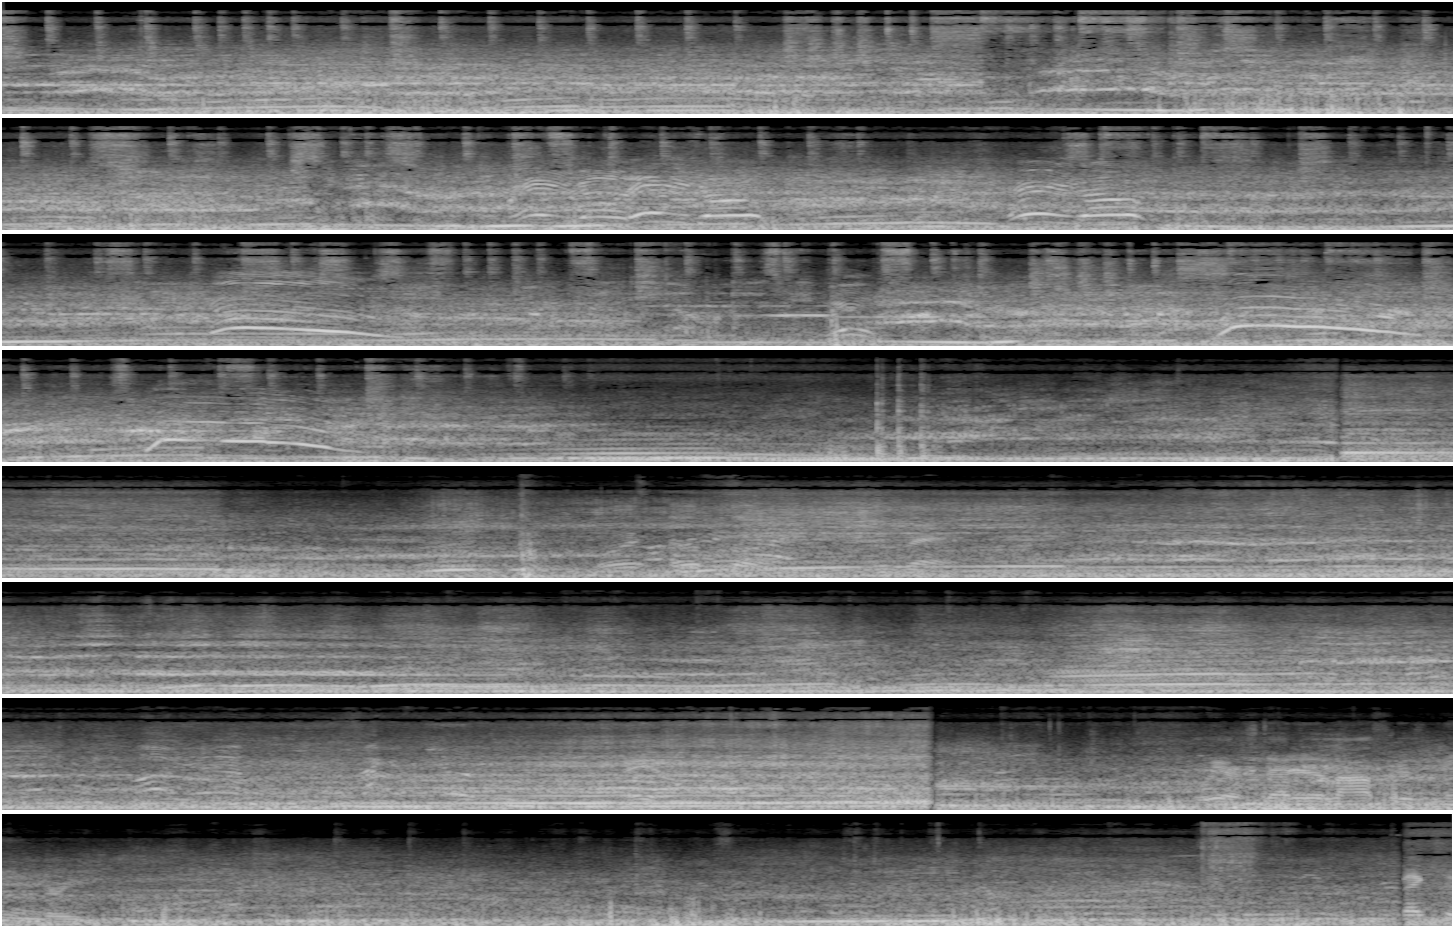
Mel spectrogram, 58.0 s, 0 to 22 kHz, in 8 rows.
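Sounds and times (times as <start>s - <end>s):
tyre squeal: 0.0s - 28.6s
car engines revving: 0.0s - 58.0s.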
